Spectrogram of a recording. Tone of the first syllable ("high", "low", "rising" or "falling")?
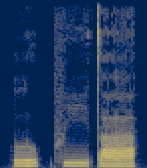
rising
